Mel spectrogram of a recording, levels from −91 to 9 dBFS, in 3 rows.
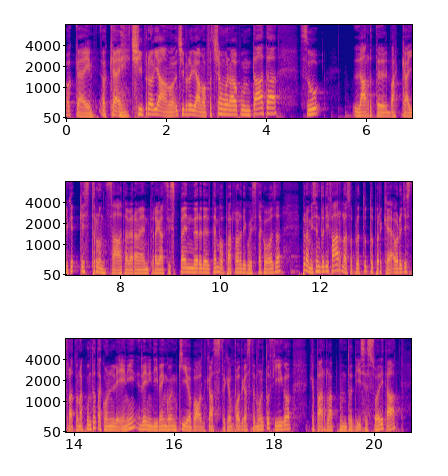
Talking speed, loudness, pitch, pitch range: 160 wpm, -20 LUFS, 115 Hz, 105-135 Hz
